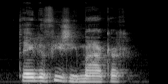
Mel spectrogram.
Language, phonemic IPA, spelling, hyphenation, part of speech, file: Dutch, /teː.ləˈvi.ziˌmaː.kər/, televisiemaker, te‧le‧vi‧sie‧ma‧ker, noun, Nl-televisiemaker.ogg
- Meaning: a producer of television programs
